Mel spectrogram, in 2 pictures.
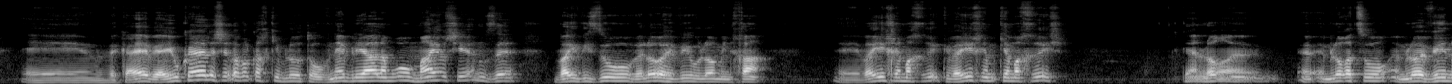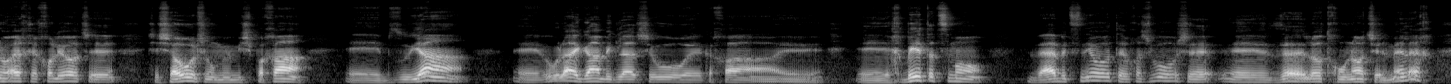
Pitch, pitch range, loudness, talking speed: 140 Hz, 115-165 Hz, -17 LUFS, 110 wpm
